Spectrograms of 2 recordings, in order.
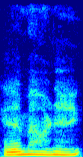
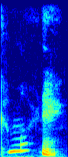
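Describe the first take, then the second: First: It is said flatly, without warmth. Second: It is said warmly, with real feeling.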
